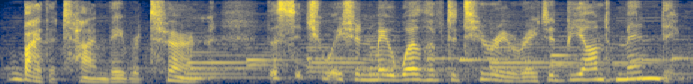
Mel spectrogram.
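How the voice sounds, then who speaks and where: A man voicing an earnest, troubled counsellor in a fantasy video game, speaking formally in measured, archaic phrasing. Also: high-pitched, very animated, over music. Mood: grave, troubled. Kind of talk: scripted video game cutscene acting.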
